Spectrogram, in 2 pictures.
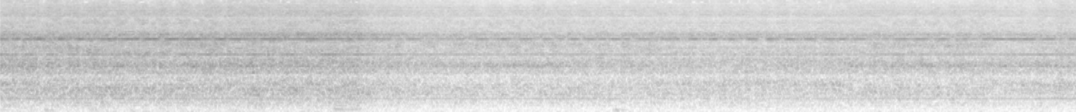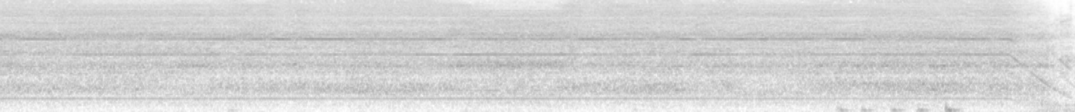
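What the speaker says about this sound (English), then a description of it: "But it does save so much time having a heat gun." A heat gun blows steadily while drying a craft piece made with stoppers, wood and mesh, a loud continuous whine and airy rush that holds for about twenty seconds with a faint handling knock or two.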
